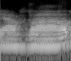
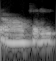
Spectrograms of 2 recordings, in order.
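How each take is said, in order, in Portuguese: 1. A sílaba tônica é a segunda. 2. A sílaba tônica é a primeira. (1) "a sílaba tônica é o vá" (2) "já foi ávaro também"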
